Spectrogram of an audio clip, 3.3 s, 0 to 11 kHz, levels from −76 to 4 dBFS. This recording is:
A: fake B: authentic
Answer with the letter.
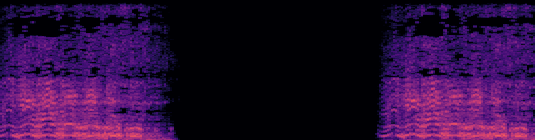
B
